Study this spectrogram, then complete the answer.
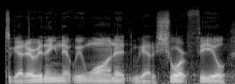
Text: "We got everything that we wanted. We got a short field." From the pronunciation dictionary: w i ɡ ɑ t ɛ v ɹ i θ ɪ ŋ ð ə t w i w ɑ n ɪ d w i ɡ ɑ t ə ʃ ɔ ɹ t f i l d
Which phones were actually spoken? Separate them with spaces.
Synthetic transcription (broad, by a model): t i ɡ ɑ t ɛ v ɹ i θ ɪ ŋ ð ə t w i w ɑ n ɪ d w i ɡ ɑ t ə ʃ ɔ ɹ t f i l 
